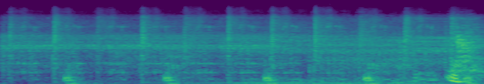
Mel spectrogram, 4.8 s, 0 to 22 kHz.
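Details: 1950s German engineering-students' steam engine on its first test run since then, fed steam from a DeLonghi coffee machine because its boiler has holes. Soft hissy puffs, two or three a second and slightly uneven; normal running.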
